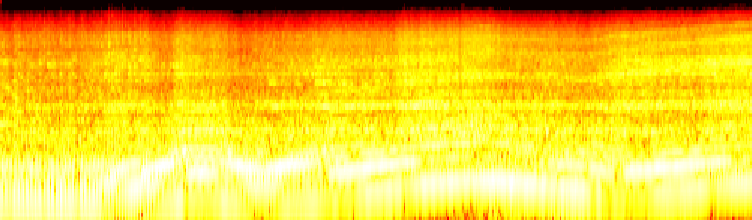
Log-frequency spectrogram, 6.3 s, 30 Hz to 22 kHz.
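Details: Hyundai Elantra on E85 with 1200cc injectors, fourth-gear dyno pull with reduced roller load: revs surge and wander without settling as the worn hand-me-down clutch slips, not holding its 405 lb-ft rating.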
